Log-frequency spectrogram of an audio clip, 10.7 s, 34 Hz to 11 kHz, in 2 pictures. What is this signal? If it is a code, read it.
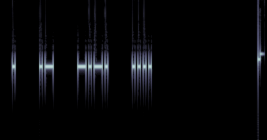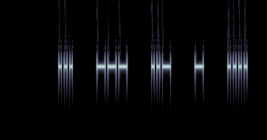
Morse code, heard as a keyed tone, about 22 wpm, spaced as for 12 wpm, 700 Hz. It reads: EACH SOUTH
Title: 3x Character Spacing - Top 500 Words - 22wpm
